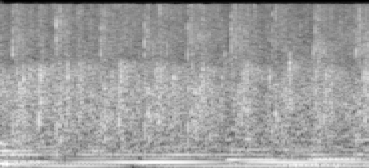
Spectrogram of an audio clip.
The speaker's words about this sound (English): Oh, look at the men come. Sisters, give them a hand clap. Oh, look at the men.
